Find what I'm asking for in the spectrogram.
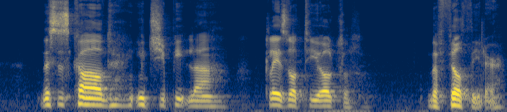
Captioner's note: speaking in foreign language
